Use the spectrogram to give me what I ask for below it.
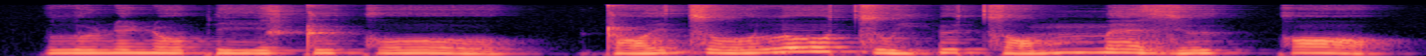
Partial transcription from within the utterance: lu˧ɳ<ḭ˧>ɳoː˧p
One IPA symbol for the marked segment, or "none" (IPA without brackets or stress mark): i˧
